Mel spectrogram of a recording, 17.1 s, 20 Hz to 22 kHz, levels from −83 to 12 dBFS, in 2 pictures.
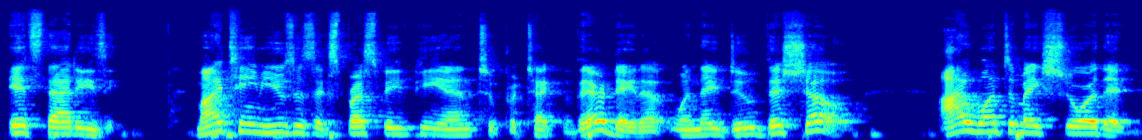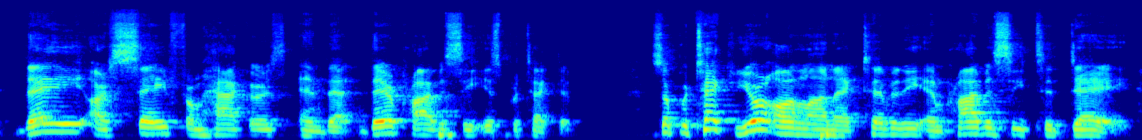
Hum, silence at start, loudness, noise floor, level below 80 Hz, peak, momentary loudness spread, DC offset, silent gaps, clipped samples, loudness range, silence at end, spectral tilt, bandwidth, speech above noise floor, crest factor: none; 0.05 s; -28 LUFS; -75 dBFS; -66 dBFS; -6 dBFS; 13 LU; under 0.1%; none; under 0.1%; 3 LU; 0.1 s; -4 dB/octave; 17 kHz; 47 dB; 22 dB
